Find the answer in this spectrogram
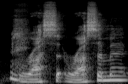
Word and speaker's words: raceme: No, it's Race. Raceme. It's spelled as raceme.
